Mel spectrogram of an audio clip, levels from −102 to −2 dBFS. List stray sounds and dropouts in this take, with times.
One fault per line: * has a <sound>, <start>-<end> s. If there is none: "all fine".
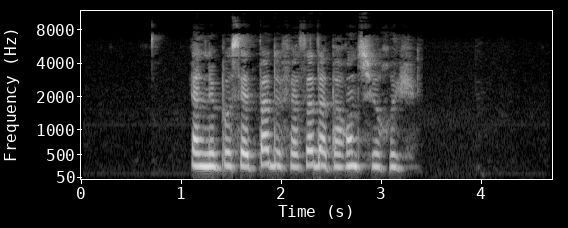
all fine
